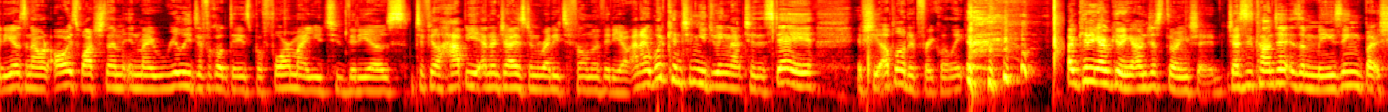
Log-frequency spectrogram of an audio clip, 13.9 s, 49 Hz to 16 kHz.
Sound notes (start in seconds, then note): 9.7 laughs; 10.5 claps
